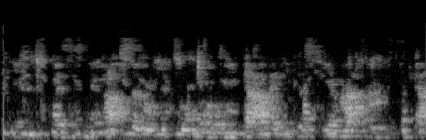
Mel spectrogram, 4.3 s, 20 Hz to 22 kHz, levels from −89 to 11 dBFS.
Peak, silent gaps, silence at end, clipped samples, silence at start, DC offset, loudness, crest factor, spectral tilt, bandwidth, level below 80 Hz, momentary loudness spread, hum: -6 dBFS; none; 0 s; under 0.1%; 0.05 s; under 0.1%; -24 LUFS; 18 dB; -6.5 dB/octave; 7.6 kHz; -60 dBFS; 10 LU; none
